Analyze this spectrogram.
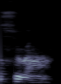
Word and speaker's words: Sarah: the castry um under Cardinal Syrah um or Cardinal Sarah people pronounce it both ways um and uh he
